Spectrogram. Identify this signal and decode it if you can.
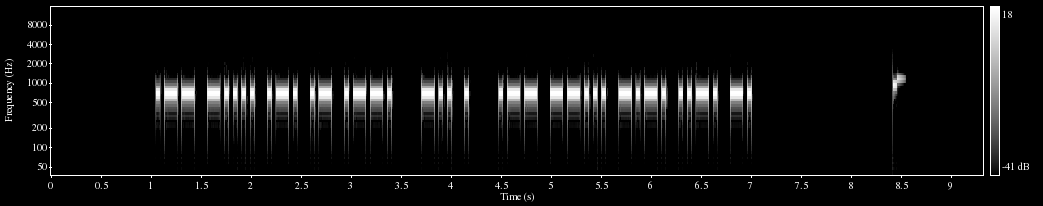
Morse code, heard as a keyed tone, about 28 wpm, 700 Hz. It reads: W6RAP DE W7CFN
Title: USA Callsign DE Callsign - 5 Characters - 28wpm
